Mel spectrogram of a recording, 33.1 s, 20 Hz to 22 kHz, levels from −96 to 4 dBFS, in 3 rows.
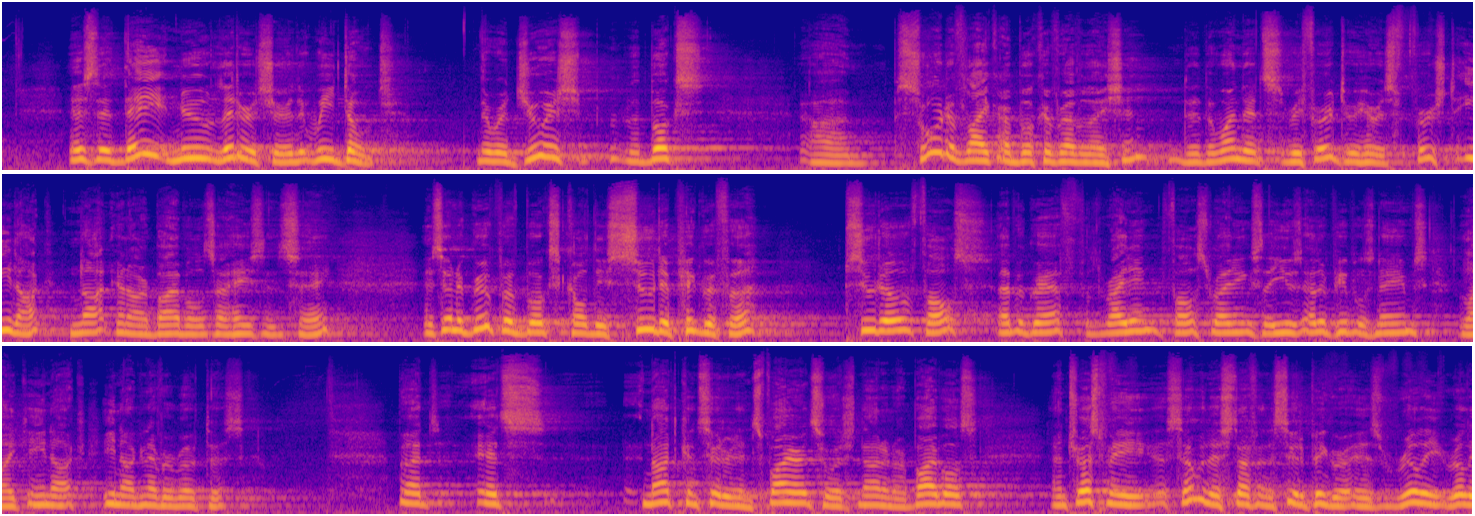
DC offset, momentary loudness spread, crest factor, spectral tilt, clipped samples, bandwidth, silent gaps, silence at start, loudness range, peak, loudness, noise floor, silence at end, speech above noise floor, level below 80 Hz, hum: under 0.1%; 13 LU; 18 dB; -6.5 dB/octave; under 0.1%; 16.5 kHz; none; 0.5 s; 5 LU; -4 dBFS; -22 LUFS; -51 dBFS; 0 s; 30 dB; -50 dBFS; none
